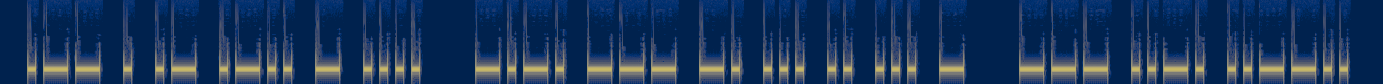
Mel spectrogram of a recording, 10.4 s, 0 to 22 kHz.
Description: Morse code, heard as a keyed tone, about 20 wpm, 700 Hz. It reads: WEALTH CONSIST OF?
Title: Sentences from Top 1400 Words 20wpm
